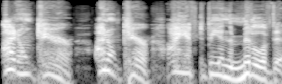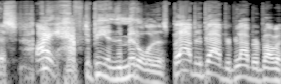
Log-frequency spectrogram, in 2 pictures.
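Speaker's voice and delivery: high, agitated screaming. Retelling a man yelling at his producer over the phone, imitating someone screaming. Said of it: "he's screaming at him".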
